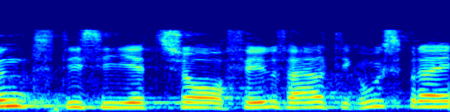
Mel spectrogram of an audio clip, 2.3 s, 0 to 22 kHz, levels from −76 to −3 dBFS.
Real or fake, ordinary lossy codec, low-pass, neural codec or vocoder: real; none; 7.2 kHz; none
